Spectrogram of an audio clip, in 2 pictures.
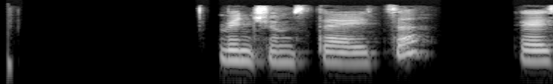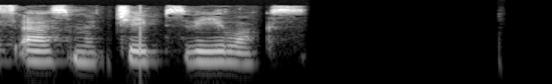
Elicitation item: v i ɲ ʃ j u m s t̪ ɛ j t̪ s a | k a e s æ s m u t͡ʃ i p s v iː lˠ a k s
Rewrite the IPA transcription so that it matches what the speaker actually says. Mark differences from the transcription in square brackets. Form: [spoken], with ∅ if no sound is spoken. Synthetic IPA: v i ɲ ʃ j u m s t̪ ɛ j t̪ s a | k a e s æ s m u t͡ʃ i p s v iː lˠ a k s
